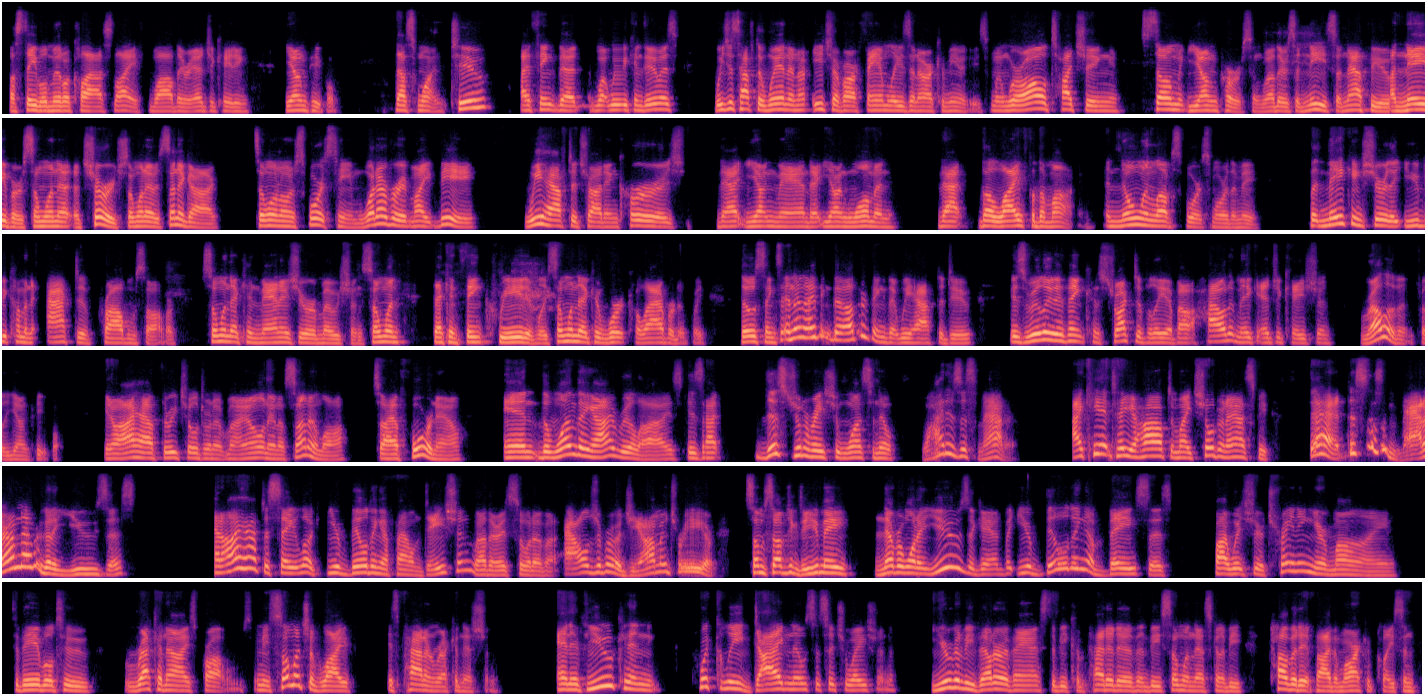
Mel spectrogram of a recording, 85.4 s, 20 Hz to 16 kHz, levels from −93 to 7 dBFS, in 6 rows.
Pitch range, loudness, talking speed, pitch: 145-185 Hz, -18 LUFS, 200 wpm, 160 Hz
